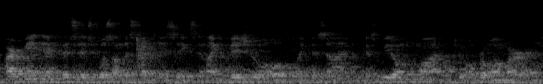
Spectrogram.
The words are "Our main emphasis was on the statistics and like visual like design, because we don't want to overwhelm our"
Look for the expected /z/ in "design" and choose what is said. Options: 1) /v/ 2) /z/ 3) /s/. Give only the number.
2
